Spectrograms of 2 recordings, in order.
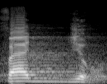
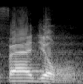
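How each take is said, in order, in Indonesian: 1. Bunyi j di akhir ditahan dan dipanjangkan. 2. Bunyi j di akhir dilepas dengan cepat. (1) "nggak perlu"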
